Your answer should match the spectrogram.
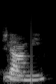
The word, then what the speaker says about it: Shami: Shami.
